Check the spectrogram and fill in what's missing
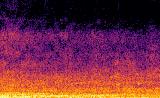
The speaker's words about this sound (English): How many trucks are gonna drive by? Like, really?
